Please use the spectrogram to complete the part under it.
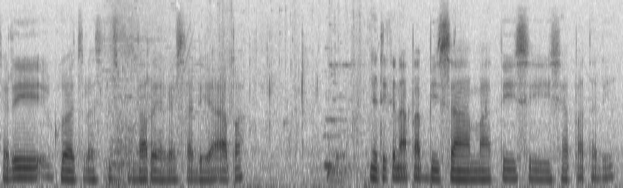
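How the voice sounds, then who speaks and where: A man's voice: lowish voice, little pitch movement, fairly quick, vocal fry, noisy background. A man streaming a video game, chatting casually and recapping the story with lots of slang. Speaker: gaming streamer. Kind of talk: casual let's-play commentary.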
